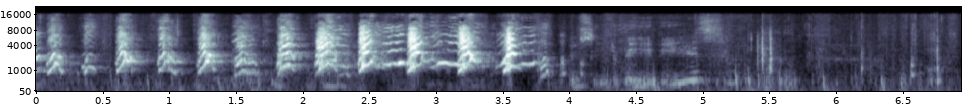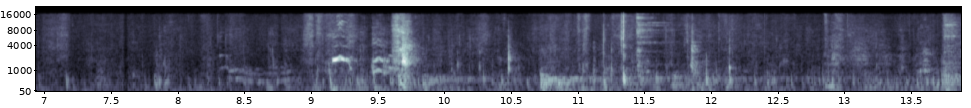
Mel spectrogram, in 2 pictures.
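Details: A quick string of sharp, high yelps from six-week-old blenheim Cavalier King Charles Spaniel puppies opens the recording, followed by rustling, shuffling and scattered faint cries inside the puppy pen.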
